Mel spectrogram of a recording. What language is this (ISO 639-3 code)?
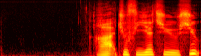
dan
